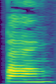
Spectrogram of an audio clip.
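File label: "bang", Mandarin pinyin, first tone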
